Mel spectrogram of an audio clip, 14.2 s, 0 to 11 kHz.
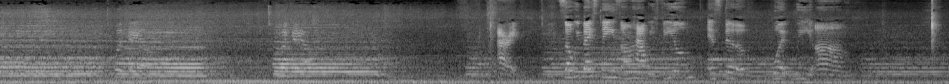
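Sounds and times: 
long sustained train horn blasts: 0:00.0 - 0:03.3, 0:04.0 - 0:05.9, 0:06.9 - 0:14.2
train rumbling past: 0:00.0 - 0:14.2.

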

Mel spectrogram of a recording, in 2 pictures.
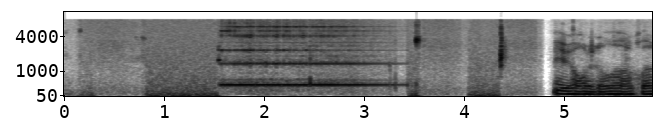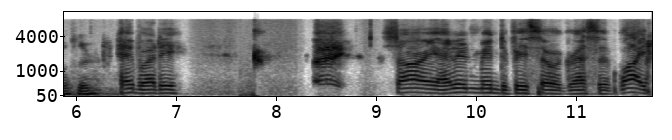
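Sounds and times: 
phone line noise: 0:00.0 - 0:09.3
phone ringing tone heard through a handset: 0:01.5 - 0:03.6
speech: 0:04.9 - 0:07.3, 0:09.2 - 0:11.7.

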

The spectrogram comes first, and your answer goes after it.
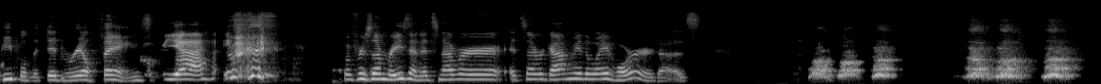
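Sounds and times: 
speech: 0:00.0 - 0:02.8, 0:03.4 - 0:07.1, 0:08.1 - 0:08.6
large dog barking at the mailman: 0:08.1 - 0:10.9.

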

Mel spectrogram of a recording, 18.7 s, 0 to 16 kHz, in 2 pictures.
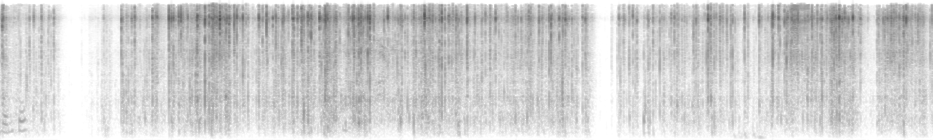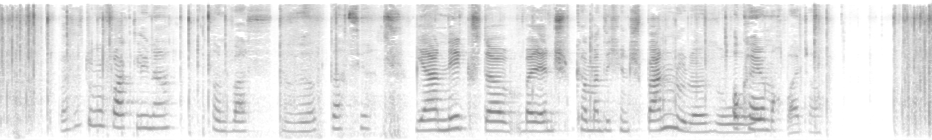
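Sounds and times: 
plastic bag crinkling: 0:00.0 - 0:11.7, 0:16.4 - 0:18.6
speech: 0:10.5 - 0:17.7.

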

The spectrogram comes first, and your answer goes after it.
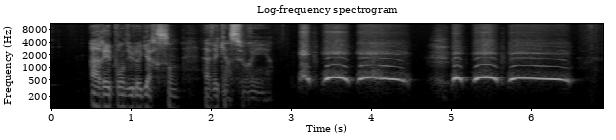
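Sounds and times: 
speech: 0:00.6 - 0:02.9
person imitating owl hoots: 0:03.2 - 0:06.6.

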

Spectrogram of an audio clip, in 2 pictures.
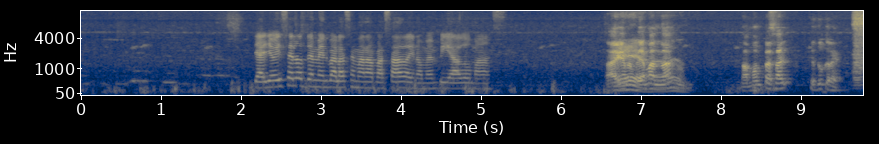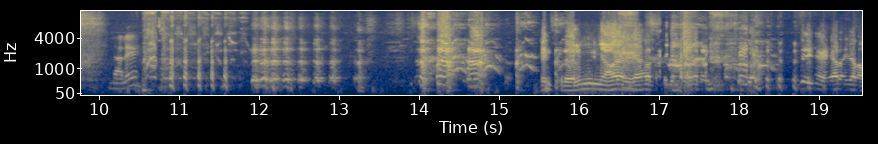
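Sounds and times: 
speech: 0:02.2 - 0:05.2, 0:06.6 - 0:12.3, 0:15.8 - 0:19.5
laughter: 0:10.5 - 0:15.9, 0:16.5 - 0:18.8
person coughing: 0:14.0 - 0:16.0, 0:16.6 - 0:18.6.

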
